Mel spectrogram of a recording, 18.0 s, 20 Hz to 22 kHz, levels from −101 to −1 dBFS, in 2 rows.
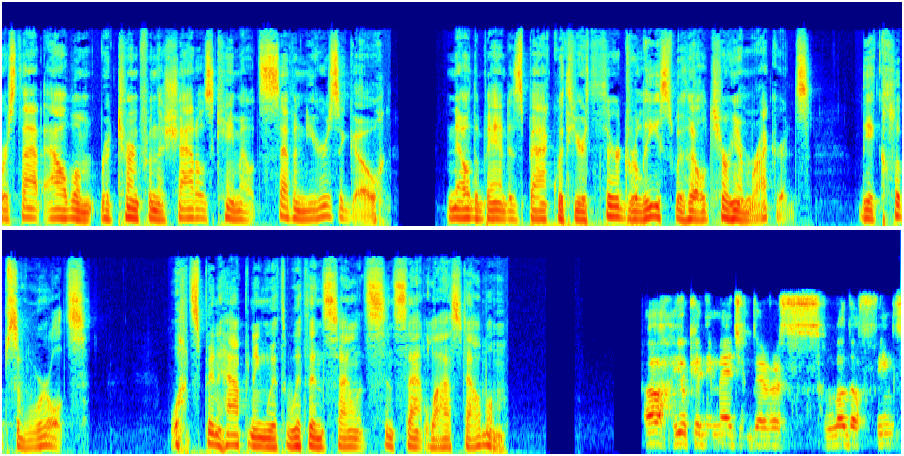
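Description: At 14.44 s the player's downloaded audio runs out, a rebuffering stall, and playback halts until more data arrives at 14.74 s. The sound drops to silence for about 0.29 s, then picks up exactly where it left off, adding time without losing anything.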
